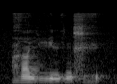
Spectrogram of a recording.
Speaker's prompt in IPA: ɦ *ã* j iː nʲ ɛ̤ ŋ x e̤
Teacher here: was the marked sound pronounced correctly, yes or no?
yes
